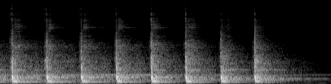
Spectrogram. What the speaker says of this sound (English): Then after the special iron comes, she will beat the top of the knots to make them tight.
